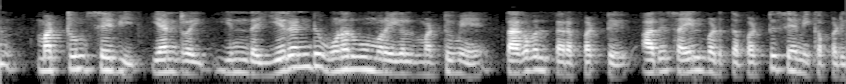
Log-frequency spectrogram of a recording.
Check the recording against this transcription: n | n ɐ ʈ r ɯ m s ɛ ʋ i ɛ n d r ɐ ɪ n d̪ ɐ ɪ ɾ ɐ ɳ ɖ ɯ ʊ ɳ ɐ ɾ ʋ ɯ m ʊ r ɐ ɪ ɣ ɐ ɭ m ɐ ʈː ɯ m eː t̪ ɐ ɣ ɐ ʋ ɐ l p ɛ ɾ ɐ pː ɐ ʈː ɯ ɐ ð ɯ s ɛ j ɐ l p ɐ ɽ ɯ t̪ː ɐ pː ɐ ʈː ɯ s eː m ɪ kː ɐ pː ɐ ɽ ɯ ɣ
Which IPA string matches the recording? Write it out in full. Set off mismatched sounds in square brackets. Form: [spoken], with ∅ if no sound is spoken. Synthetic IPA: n | [m] ɐ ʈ r ɯ m s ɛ ʋ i ɛ n d r ɐ ɪ n d̪ ɐ ɪ ɾ ɐ ɳ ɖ ɯ ʊ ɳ ɐ ɾ ʋ ɯ m ʊ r ɐ ɪ ɣ ɐ ɭ m ɐ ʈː ɯ m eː t̪ ɐ ɣ ɐ ʋ ɐ l p ɛ ɾ ɐ pː ɐ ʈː ɯ ɐ ð ɯ s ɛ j ɐ l p ɐ ɽ ɯ t̪ː ɐ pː ɐ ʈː ɯ s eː m ɪ kː ɐ pː ɐ ɽ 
